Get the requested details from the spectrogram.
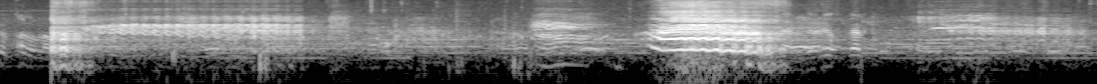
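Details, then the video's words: Purebred horse neighing in spring, a series of trembling, harmonic whinnies: a long wavering call, a short burst, then the loudest quavering neigh followed by a softer tail. "CABALLO PURO RELINCHANDO"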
